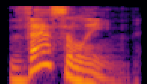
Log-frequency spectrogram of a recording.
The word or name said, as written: vaseline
